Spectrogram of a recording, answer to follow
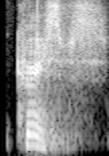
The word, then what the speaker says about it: crisps: For example, the first S is non-existent.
